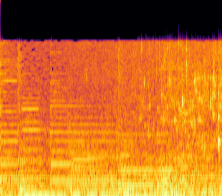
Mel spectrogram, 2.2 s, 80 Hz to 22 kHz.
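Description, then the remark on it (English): A double, 4-ounce pour of whiskey goes steadily into a glass for a couple of seconds, a continuous gurgling trickle whose pitch rises as the glass fills. No one speaks. “Since we're making this a double, we're going to make this a nice big 4-ouncer. I'm going to pour that over the top like that.”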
